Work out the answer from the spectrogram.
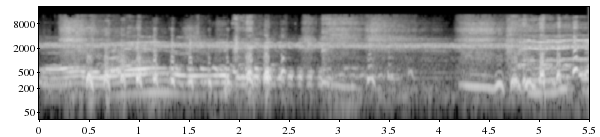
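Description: A man and a girl laughing and chuckling together, with bits of voice mixed in.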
